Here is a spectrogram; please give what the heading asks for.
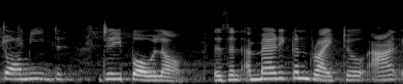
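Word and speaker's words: Tomie dePaola: So this lesson is written by Thomas Anthony Tommy De Paula, pronounced Tommy De Paula, is an American writer and illustrator.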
